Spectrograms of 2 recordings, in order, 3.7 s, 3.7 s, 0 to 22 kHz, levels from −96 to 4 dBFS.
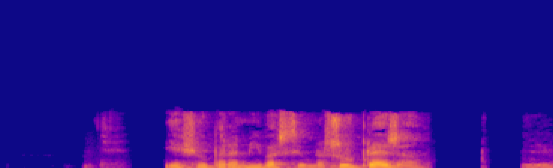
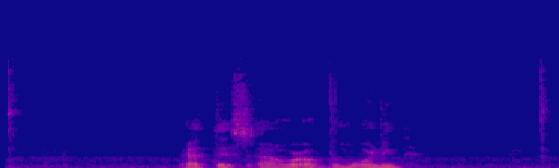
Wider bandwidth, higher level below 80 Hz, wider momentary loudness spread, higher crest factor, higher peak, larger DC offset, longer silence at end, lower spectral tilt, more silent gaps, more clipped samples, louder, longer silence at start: second, 7.8 kHz vs 13.5 kHz; first, -64 dBFS vs -78 dBFS; first, 12 LU vs 5 LU; about the same, 22 dB vs 20 dB; first, -4 dBFS vs -36 dBFS; neither; about the same, 0 s vs 0.1 s; second, -4.5 dB/octave vs -6 dB/octave; first, 2.94-3.20 s, 3.29-3.41 s vs none; neither; first, -22 LUFS vs -53 LUFS; first, 1.1 s vs 0.05 s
